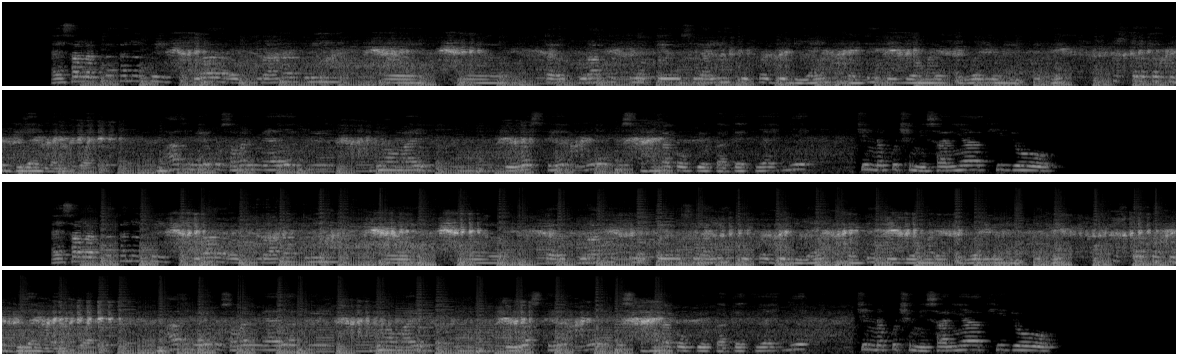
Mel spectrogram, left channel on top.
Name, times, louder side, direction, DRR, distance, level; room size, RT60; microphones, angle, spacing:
voice 1, 0.5-3.4 3.8-4.2 4.5-12.8 13.3-15.0 15.4-20.0 20.3-22.2, equal, 10° right, -2 dB, 2.9 m, -38 dB
sound 1, 0.8-18.5, right 4 dB, 50° right, 0.5 m, -39 dB
Frog, 1.5-20.3, right 7 dB, 85° right, 3.4 m, -35 dB
10.5 x 9.8 x 3.1 m, 0.27 s
head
